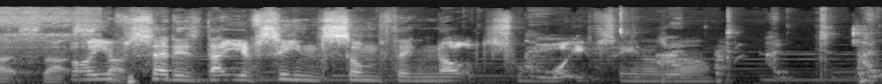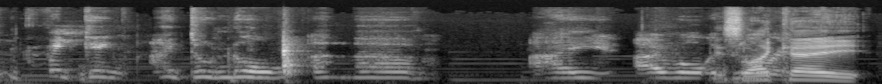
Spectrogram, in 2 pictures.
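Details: Adult man with a natural stutter that usually eases after about half an hour of speaking, heard during tabletop roleplaying; stuttering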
